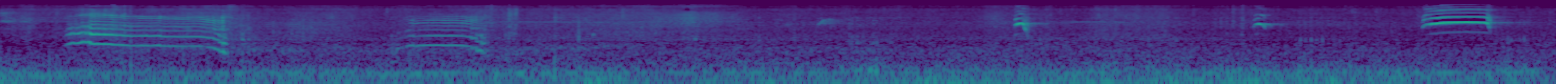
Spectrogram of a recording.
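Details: Friendly white-and-orange street cat meowing while walking up, seeking attention: two drawn-out harmonic meows near the start, then a short high chirp-like mew near the end, with light background hum.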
